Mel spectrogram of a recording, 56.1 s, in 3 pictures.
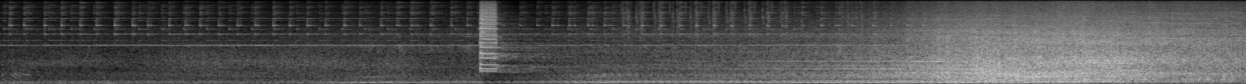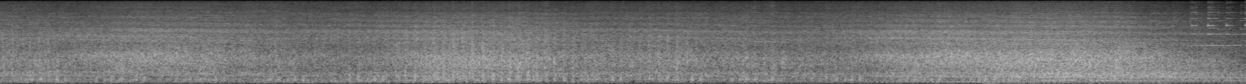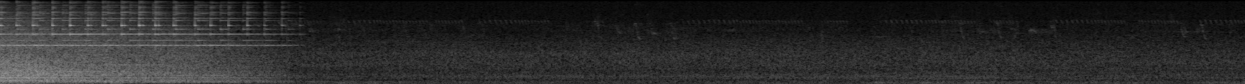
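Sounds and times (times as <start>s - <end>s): diesel locomotive engines: 0.0s - 41.9s
train horn blast: 7.2s - 9.4s, 11.2s - 15.4s.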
